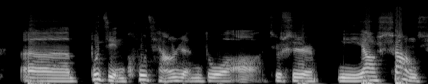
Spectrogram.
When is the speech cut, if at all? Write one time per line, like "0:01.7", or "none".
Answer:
none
